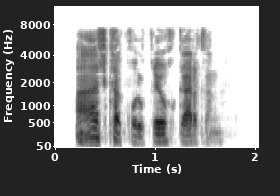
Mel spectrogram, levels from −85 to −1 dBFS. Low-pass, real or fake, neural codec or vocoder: 7.2 kHz; real; none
